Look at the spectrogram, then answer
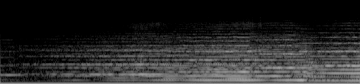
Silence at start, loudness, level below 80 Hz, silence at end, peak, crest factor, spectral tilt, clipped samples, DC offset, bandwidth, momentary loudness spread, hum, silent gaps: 0 s; -30 LUFS; -58 dBFS; 0 s; -14 dBFS; 18 dB; -6 dB/octave; under 0.1%; 3%; 13.5 kHz; 18 LU; none; none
